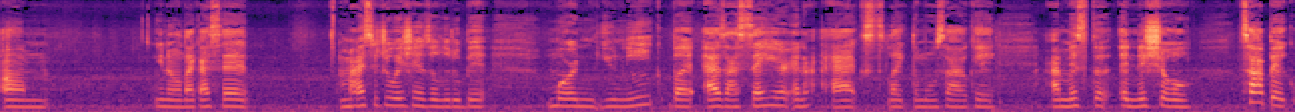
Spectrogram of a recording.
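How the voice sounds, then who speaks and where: A young woman, hoarse for days, hosting a podcast and giving rambling, conversational spiritual advice with plenty of fillers. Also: fairly low pitch, steady tone, a little slow, a bit bright, a little hiss or hum. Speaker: podcast host. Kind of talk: casual spiritual advice monologue.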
